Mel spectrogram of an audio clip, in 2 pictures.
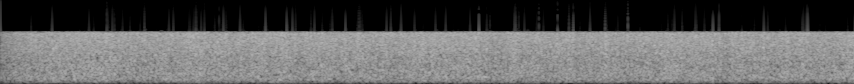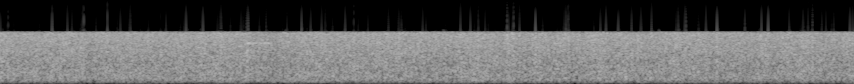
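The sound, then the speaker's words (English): A steady, loud wash of radio static fills the whole stretch, an unbroken hiss with no clear voices, as if two transmissions are stepping on each other and cancelling out. “Well, we had another little bit of a collision there”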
